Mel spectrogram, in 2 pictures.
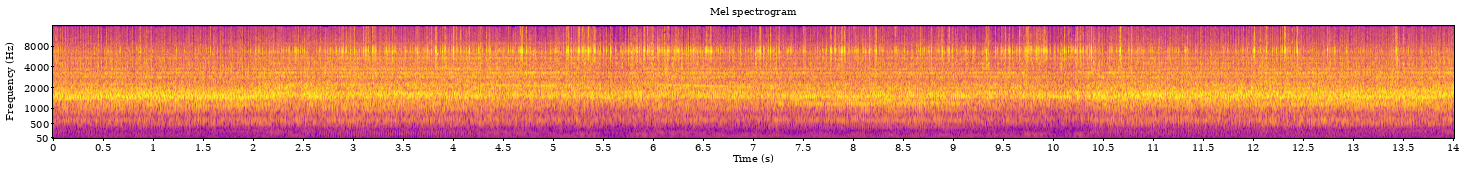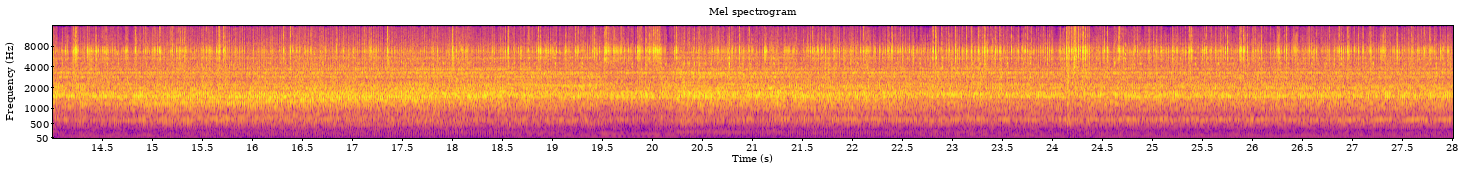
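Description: Honda CBR125R's single-cylinder four-stroke engine running under way. Several times its pitch drops sharply and climbs back within about a second, as the rider changes gear or eases off the throttle.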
